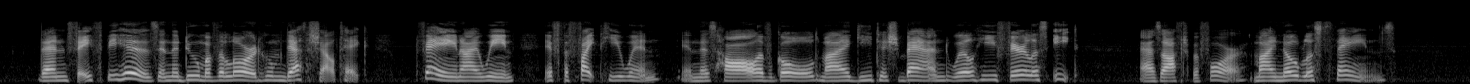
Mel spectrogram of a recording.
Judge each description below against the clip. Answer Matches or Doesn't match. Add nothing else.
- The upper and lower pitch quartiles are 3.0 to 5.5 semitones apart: Doesn't match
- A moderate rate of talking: Matches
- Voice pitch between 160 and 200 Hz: Matches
